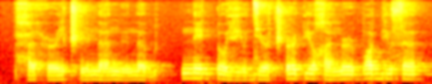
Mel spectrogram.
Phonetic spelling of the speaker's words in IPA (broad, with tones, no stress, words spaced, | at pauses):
ħə˩˧ hə˞˩˧i̯t͡ʃʼɨ˩˧nɜ˩˧ ŋɨ˩˧nə˧˩b | ne˥˧ɡ ɗo˧˩vʲu˩˧dʲə˞˧˩ t͡ʃʼə˞˥pʲu˥˧χɜ˧ŋə˞˥˧ bɔ˥ bʲu˥sə˥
